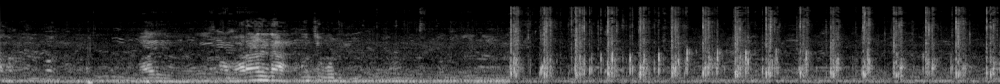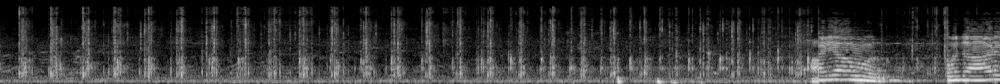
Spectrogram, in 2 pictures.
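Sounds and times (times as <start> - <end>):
people clapping rhythmically: 5.0 - 20.0.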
